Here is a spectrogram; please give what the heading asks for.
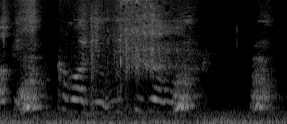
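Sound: dog barking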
